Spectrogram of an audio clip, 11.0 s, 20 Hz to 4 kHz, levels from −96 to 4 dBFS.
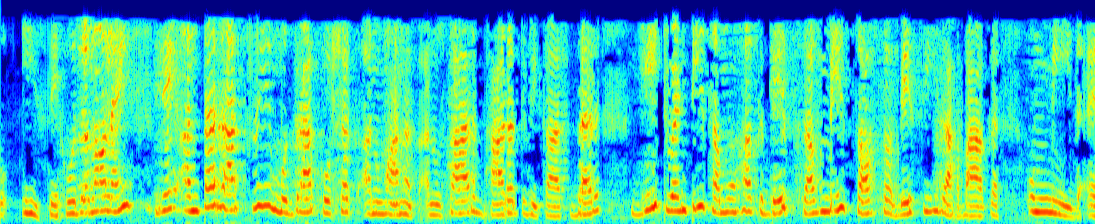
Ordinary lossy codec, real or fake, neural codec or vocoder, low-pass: AAC, 16 kbps; fake; vocoder, 22.05 kHz, 80 mel bands, Vocos; 3.6 kHz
